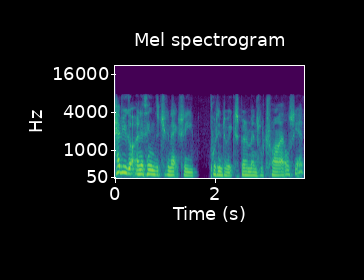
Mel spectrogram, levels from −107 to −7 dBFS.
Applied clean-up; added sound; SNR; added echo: neural mask model Resemble Enhance denoiser.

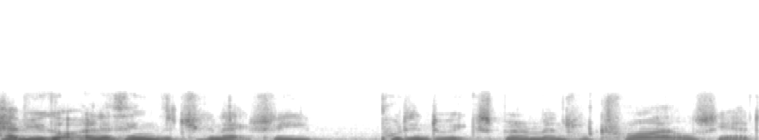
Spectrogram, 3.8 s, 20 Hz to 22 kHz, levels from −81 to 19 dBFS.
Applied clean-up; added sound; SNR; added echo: none; none; none; none.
